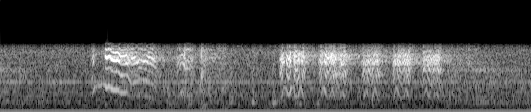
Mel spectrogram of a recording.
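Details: A Magellanic woodpecker from a family group gives a nasal, falling squeal, then a quick run of five harsh squawks over about a second. Recorded in Valle del Challhuaco near San Carlos de Bariloche, Northern Patagonia.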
